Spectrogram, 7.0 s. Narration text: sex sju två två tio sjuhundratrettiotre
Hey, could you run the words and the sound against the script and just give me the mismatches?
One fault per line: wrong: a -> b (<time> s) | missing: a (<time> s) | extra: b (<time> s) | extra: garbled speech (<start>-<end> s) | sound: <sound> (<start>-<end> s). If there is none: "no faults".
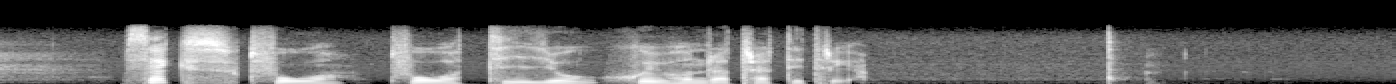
missing: sju (1.2 s)
sound: squeak (5.5-5.7 s)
